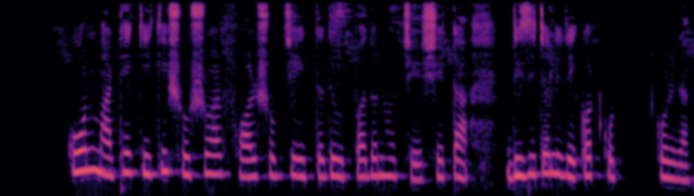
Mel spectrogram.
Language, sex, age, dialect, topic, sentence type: Bengali, female, 18-24, Northern/Varendri, agriculture, statement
